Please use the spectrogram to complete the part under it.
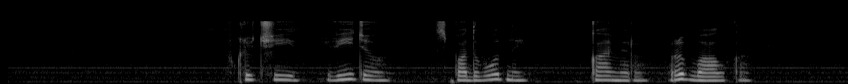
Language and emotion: Russian, neutral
